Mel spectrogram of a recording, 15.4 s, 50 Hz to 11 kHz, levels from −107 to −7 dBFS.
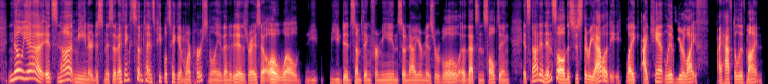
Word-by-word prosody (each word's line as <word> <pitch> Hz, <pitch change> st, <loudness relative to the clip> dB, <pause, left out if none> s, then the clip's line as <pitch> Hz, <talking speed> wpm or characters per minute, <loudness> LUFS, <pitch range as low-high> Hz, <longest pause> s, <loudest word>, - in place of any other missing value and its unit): No, 270 Hz, -, +4 dB
yeah. 280 Hz, 0 st, +3 dB
It's 150 Hz, 0 st, +1 dB
not 200 Hz, +9 st, +2 dB
mean 125 Hz, -4 st, -5 dB
or 110 Hz, -, -2 dB
dismissive. 115 Hz, +2 st, -5 dB
I 140 Hz, -, +3 dB
think 210 Hz, +7 st, -4 dB
sometimes 150 Hz, -9 st, -3 dB
people 160 Hz, -3 st, -5 dB
take 145 Hz, -2 st, -5 dB
it 120 Hz, -, -2 dB
more 110 Hz, -2 st, -3 dB
personally 110 Hz, -1 st, -6 dB
than 110 Hz, +1 st, -4 dB
it 110 Hz, -, -6 dB
is, 110 Hz, -6 st, 0 dB
right? 110 Hz, +1 st, 0 dB
So, -, -, +1 dB
"Oh, 130 Hz, -, +8 dB
well, 105 Hz, -1 st, 0 dB
you 110 Hz, 0 st, -14 dB, 0.3 s
you 115 Hz, -1 st, -9 dB
did 110 Hz, 0 st, -3 dB
something 110 Hz, 0 st, -3 dB
for 105 Hz, -, -6 dB
me, 105 Hz, +2 st, -7 dB
and 110 Hz, -2 st, -8 dB
so 105 Hz, -, -2 dB
now 105 Hz, 0 st, -2 dB
you're 105 Hz, 0 st, -4 dB
miserable? 65 Hz, -7 st, -4 dB
Uh, -, -, +1 dB
that's -, -, +2 dB
insulting." 110 Hz, +1 st, -3 dB, 0.3 s
It's -, -, -3 dB
not -, -, +2 dB
an -, -, +1 dB
insult, 120 Hz, -1 st, +5 dB
it's 115 Hz, -, -3 dB
just 130 Hz, -1 st, -5 dB
the 140 Hz, -, +1 dB
reality. 115 Hz, -3 st, +3 dB
Like, 115 Hz, 0 st, +1 dB
I -, -, +6 dB
can't 150 Hz, -2 st, 0 dB
live 130 Hz, 0 st, 0 dB
your 125 Hz, 0 st, -1 dB
life. 120 Hz, -, -1 dB, 0.2 s
I 110 Hz, -, +1 dB
have 120 Hz, +2 st, +3 dB
to 120 Hz, -, -3 dB
live 125 Hz, -1 st, -2 dB
mine. -, -, +1 dB
115 Hz, 215 wpm, -23 LUFS, 110-135 Hz, 0.3 s, Oh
